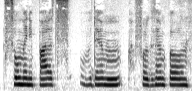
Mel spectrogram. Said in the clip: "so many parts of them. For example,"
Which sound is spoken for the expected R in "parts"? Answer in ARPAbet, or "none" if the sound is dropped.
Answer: L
